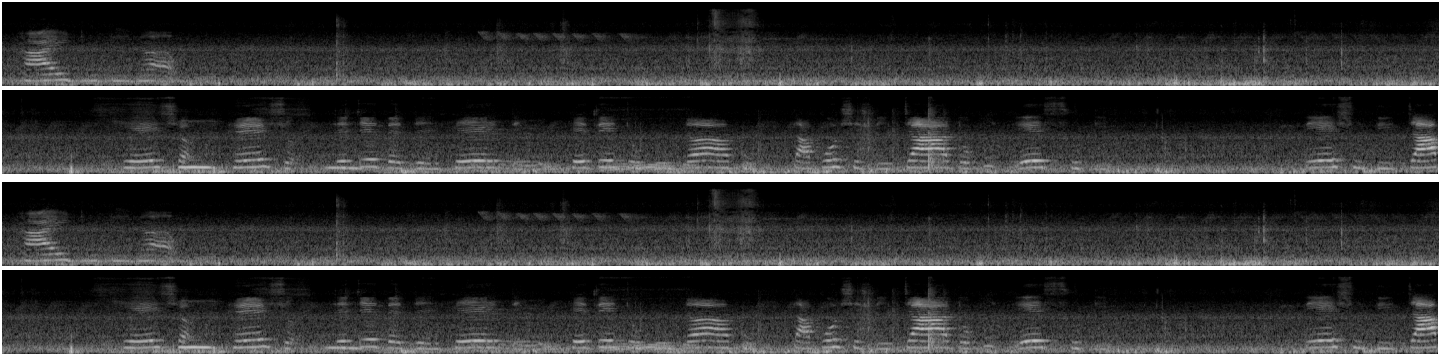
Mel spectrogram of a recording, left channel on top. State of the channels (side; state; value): both; identical; correlation 1.00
